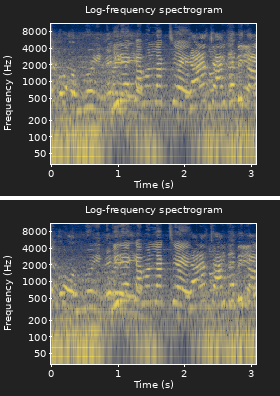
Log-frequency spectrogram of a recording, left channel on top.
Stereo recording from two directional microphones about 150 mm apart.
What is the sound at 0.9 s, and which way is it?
Speech, 15° left (ahead or behind).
